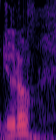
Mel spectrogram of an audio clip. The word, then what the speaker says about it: Juneau: la capital es Juneau, se dice Juneau, se escribe de una manera que no es ilegible, pero bueno, yo la he puesto Juneau porque se lo digo Juneau.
